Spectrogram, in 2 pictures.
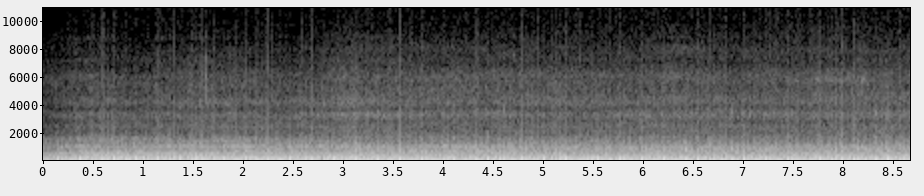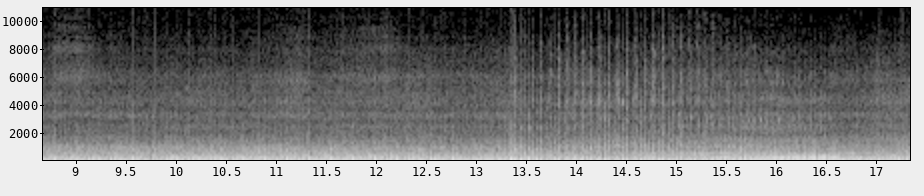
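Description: Cruiser motorbike riding along a coast road with a 40 speed limit, engine droning loudly and continuously with a steady throbbing pulse and wind rush, a brief shift in tone near the end, no speech.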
